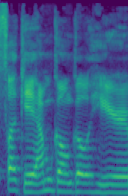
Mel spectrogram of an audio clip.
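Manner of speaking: ordinary talk, nothing marked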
